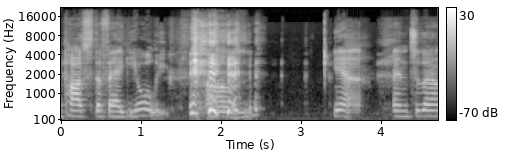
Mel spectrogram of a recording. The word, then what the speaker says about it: pasta fagioli: for this recording is pronounced pasta fajoule. You go to an Olive Garden and you hear people order. It's the pasta fagioli.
